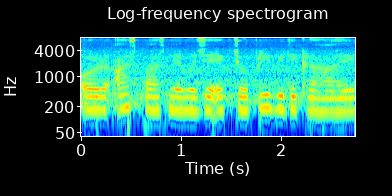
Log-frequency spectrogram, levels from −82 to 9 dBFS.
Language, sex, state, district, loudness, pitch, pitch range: Hindi, female, Arunachal Pradesh, Lower Dibang Valley, -20 LUFS, 170 Hz, 165-175 Hz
